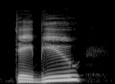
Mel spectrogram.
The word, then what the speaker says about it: debut: What silent letter ends these words? Ballet, debut, depot. – T.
